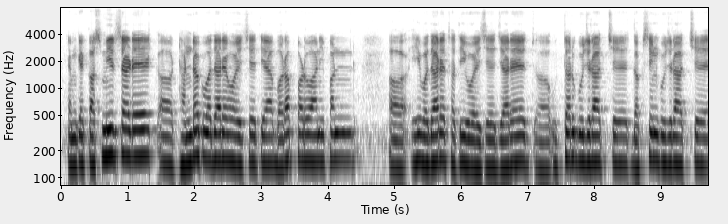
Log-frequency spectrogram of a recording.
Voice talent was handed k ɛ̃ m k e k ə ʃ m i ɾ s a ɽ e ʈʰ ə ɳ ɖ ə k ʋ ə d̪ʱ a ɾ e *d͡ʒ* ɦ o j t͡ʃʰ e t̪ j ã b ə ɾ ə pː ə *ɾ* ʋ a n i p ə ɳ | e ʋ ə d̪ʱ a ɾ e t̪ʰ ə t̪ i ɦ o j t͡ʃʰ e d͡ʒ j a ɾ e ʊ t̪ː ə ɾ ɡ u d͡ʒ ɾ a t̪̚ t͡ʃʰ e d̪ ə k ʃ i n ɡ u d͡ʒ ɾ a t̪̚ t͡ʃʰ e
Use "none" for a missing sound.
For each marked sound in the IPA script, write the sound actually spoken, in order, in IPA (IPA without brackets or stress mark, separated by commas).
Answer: none, ɽ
